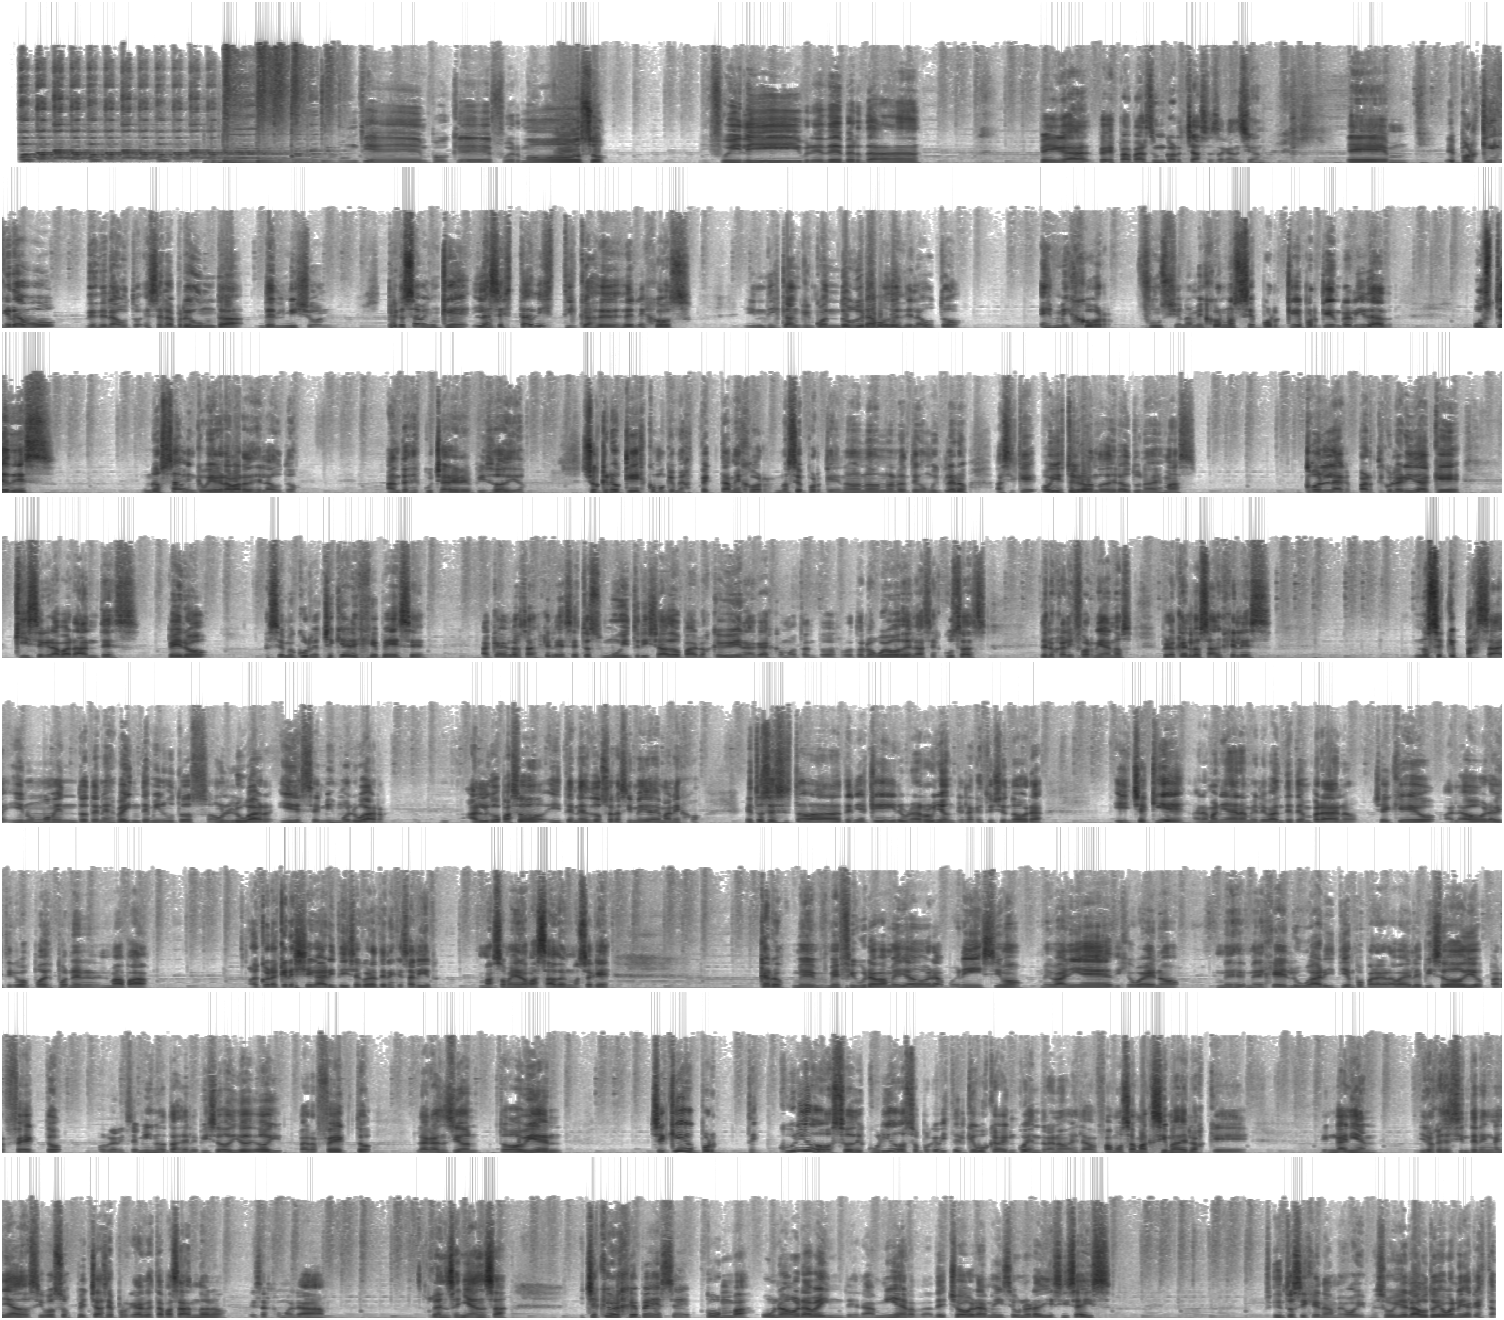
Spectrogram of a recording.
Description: Acá estamos pues entonces, cantando a viva voz, jugando asincrónicos, hablando de lo importante.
